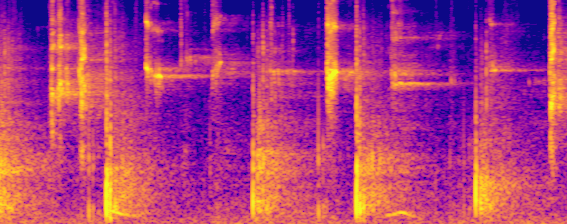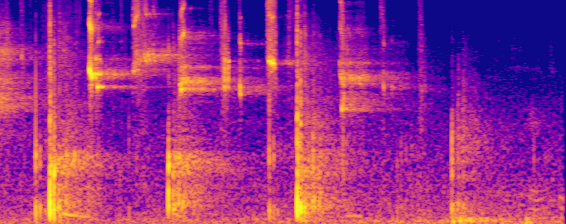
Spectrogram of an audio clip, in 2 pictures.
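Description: Tennis practice rally: sharp pops of the ball off a Yonex racket's strings and its bounces on the court about once a second, with shoes squeaking in short high chirps between shots. The hitting stops near the end.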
